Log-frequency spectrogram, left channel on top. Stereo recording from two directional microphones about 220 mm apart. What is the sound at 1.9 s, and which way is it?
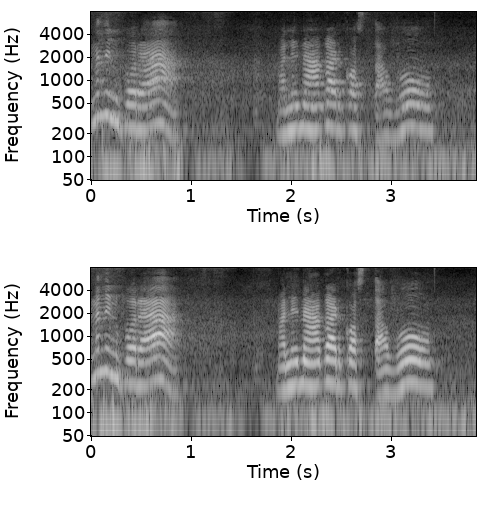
A woman's voice, 15° right (ahead or behind).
